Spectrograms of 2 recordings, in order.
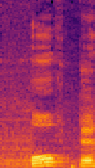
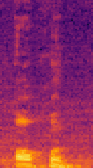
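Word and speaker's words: often: जैसे इसको ऑफ 10 नहीं पढ़ेंगे। इसको ऑफ ये चांद बिंदु वाला आफन पढ़ेंगे। इसमें टी साइलेंट रहेगा।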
